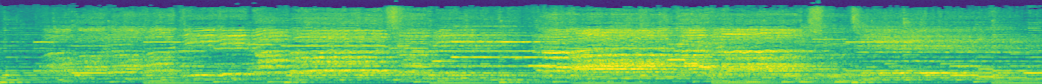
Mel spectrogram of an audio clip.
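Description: Background choir music: voices singing sustained chords over a low bass line that changes every second or two.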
